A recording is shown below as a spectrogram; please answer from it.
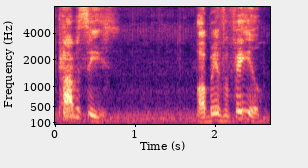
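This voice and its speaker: A man with a deep voice preaching on a livestream. He reads scripture slowly, stumbling and repeating words. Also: animated, warm tone, a little hiss or hum, rough recording. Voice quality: self-described deep voice. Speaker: self-styled prophet hosting a livestream.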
